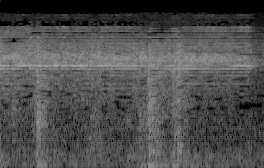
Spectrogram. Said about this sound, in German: die Tür ist offen, noch, muss man dazu sagen. Ja. Und von hinten nähert sich ein kleiner Junge. So, wir hören mal rein, was diese Situation wohl bringt. Die Tür schließt sich.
